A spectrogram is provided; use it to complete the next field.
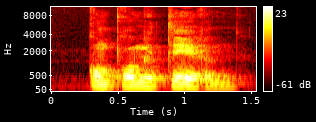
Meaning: to compromise
- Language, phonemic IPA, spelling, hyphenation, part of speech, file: Dutch, /ˌkɔmproːmiˈteːrə(n)/, compromitteren, com‧pro‧mit‧te‧ren, verb, Nl-compromitteren.ogg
